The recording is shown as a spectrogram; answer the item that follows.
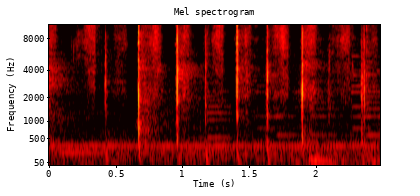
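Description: Hands patting and pressing a ball of fresh corn masa into a filled gordita: about five soft slaps of dough against the palms, roughly every half second.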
